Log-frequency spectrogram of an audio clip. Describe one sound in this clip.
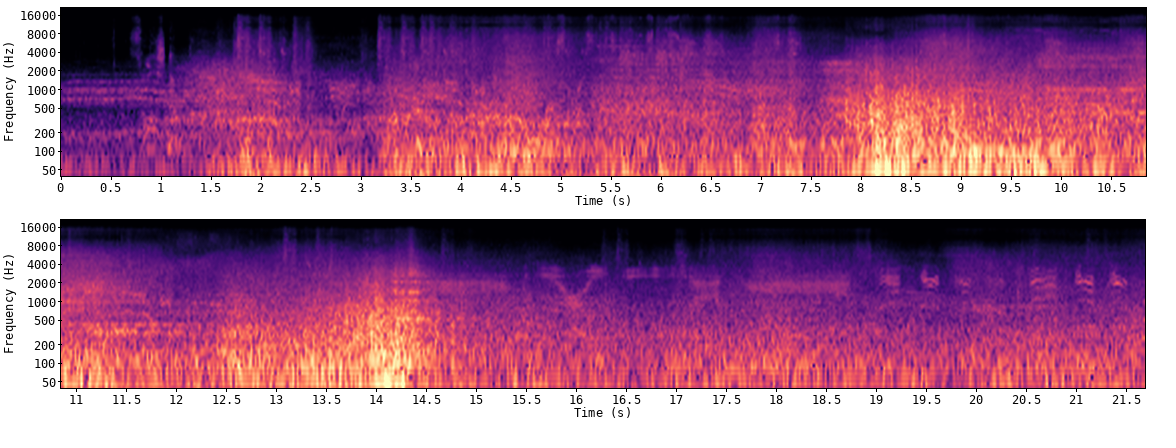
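Spell blasts and weapon clashes ring out in a busy game battle.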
